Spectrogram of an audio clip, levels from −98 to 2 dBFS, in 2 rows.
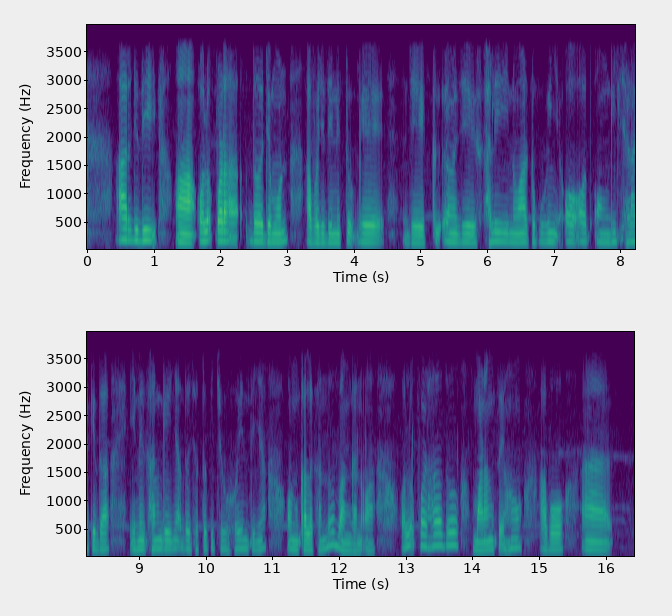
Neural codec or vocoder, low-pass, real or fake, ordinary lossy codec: none; 3.6 kHz; real; none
